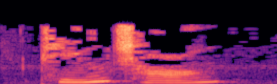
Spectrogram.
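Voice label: "平常", Mandarin Chinese; chinese flashcards; hsk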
